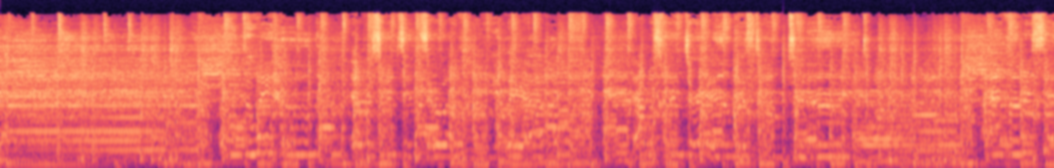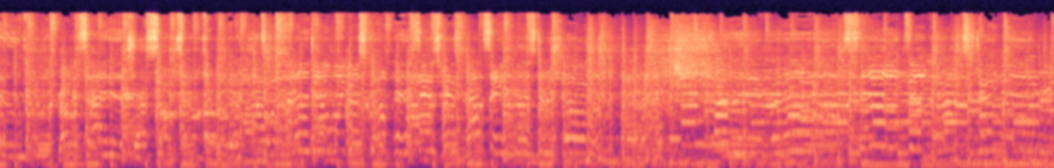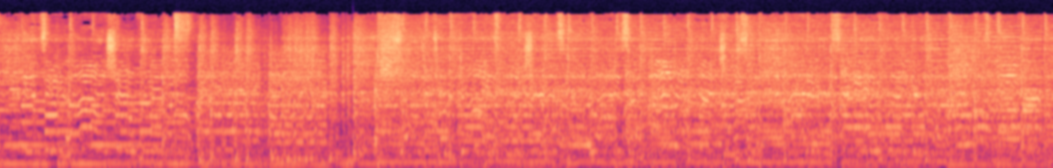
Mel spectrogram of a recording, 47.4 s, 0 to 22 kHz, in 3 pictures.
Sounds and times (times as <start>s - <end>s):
Music: 0.0s - 47.4s.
